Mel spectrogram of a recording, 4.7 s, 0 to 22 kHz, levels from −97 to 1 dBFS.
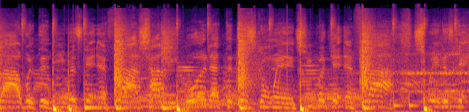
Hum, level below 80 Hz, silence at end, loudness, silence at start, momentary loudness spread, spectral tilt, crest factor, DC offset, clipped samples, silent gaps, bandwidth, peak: none; -36 dBFS; 0 s; -18 LUFS; 0 s; 5 LU; -4.5 dB/octave; 18 dB; under 0.1%; under 0.1%; none; 19 kHz; 0 dBFS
